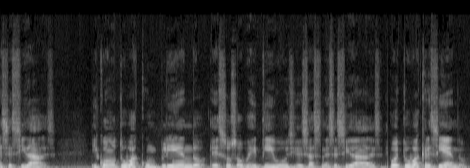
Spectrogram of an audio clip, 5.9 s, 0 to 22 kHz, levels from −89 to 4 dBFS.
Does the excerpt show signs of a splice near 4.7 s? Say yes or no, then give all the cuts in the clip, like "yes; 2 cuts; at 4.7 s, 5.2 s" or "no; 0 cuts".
yes; 2 cuts; at 2.6 s, 4.7 s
